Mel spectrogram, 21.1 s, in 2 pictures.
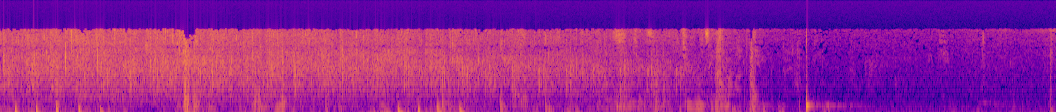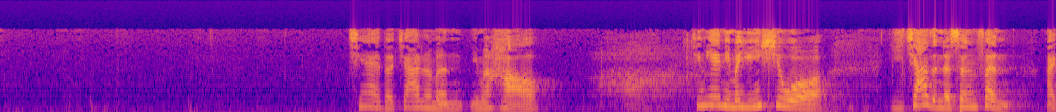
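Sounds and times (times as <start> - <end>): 
audience applause welcoming a speaker: 0.0 - 7.1
speech: 7.0 - 7.5, 14.1 - 16.0, 17.5 - 21.1.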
